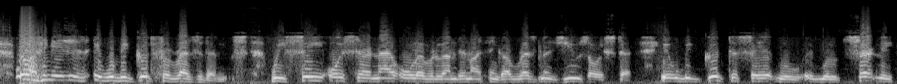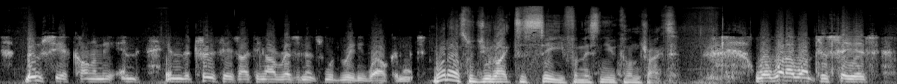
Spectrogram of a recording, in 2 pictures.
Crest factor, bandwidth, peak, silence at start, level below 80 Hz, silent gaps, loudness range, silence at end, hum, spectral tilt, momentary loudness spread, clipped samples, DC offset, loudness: 16 dB; 16 kHz; 0 dBFS; 0 s; -42 dBFS; none; 2 LU; 0 s; none; -4.5 dB/octave; 7 LU; under 0.1%; under 0.1%; -16 LUFS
